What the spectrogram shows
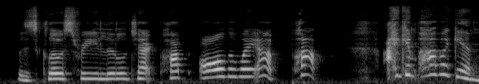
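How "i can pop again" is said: joyful, happy, high-pitched exclamation. Just freed from being stuck in his box, crying out happily. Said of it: "he cried happily".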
